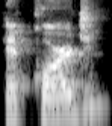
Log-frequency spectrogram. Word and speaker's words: recorde: Recorde ou recorde? Se fosse recorde, estaria acentuada, tá certo? Porque toda proparoxítona é acentuada. Então pare e pensa nisso. Lembra da regra que toda proparoxítona é acentuada e aí você vai ver que é o quê? Recorde e não recorde, certo?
